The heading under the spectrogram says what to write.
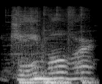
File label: Game Over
